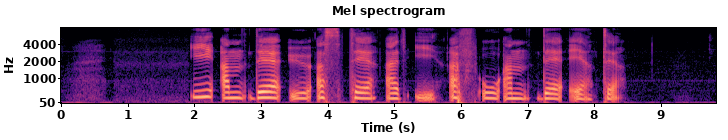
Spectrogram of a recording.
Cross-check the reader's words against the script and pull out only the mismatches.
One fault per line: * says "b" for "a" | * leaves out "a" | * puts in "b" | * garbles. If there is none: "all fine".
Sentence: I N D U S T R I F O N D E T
all fine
